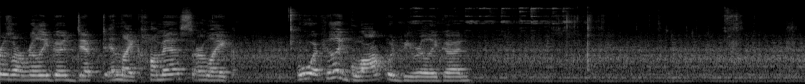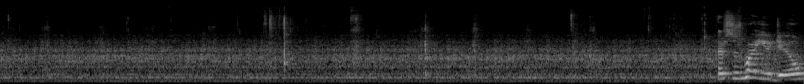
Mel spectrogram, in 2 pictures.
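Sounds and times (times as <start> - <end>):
chewing crisp pepper: 5.8 - 15.2.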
